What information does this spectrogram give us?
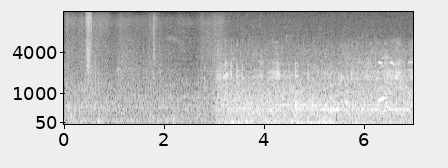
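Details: A couple hundred trumpeter swans wintering on open water of the Mississippi River at Minneapolis, Minnesota, mid-January, about 7:30 am at zero degrees, give a steady chorus of overlapping, nasal, horn-like honks, rising sharply in volume partway through; a man's voice is heard early.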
